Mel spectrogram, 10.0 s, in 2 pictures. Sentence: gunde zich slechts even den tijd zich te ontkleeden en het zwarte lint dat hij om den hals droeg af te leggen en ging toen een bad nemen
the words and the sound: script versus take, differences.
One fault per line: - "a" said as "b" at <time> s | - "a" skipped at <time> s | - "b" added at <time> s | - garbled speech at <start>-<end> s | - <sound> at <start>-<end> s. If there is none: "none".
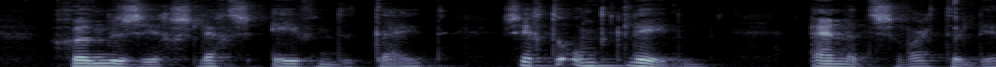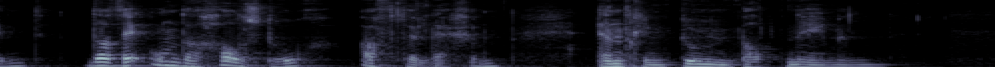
none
